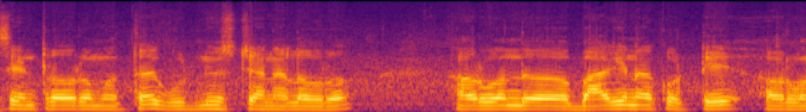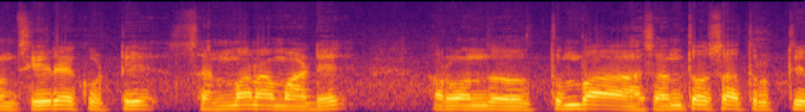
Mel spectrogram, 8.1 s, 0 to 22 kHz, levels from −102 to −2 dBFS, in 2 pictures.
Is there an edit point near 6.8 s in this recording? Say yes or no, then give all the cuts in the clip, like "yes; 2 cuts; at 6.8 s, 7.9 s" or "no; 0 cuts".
no; 0 cuts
